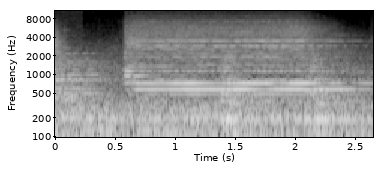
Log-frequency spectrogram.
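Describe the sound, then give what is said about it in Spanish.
A train horn starts about half a second in and holds a steady, sustained tonal blast over a continuous low rumble of rail noise until the end. “El tren hace su llamada”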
